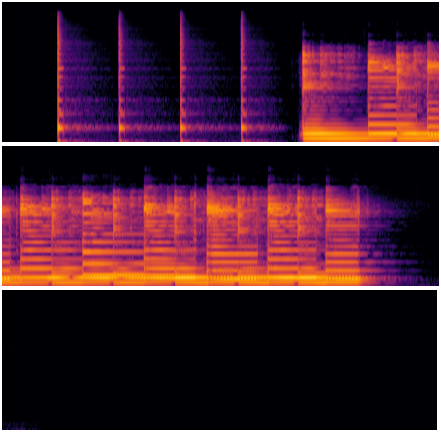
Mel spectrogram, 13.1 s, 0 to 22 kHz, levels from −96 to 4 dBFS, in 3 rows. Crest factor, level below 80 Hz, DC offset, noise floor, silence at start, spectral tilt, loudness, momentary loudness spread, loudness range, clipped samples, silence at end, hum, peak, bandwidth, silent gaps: 18 dB; -58 dBFS; under 0.1%; -86 dBFS; 0.55 s; -5.5 dB/octave; -17 LUFS; 18 LU; 9 LU; under 0.1%; 5 s; none; -2 dBFS; 13 kHz; none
